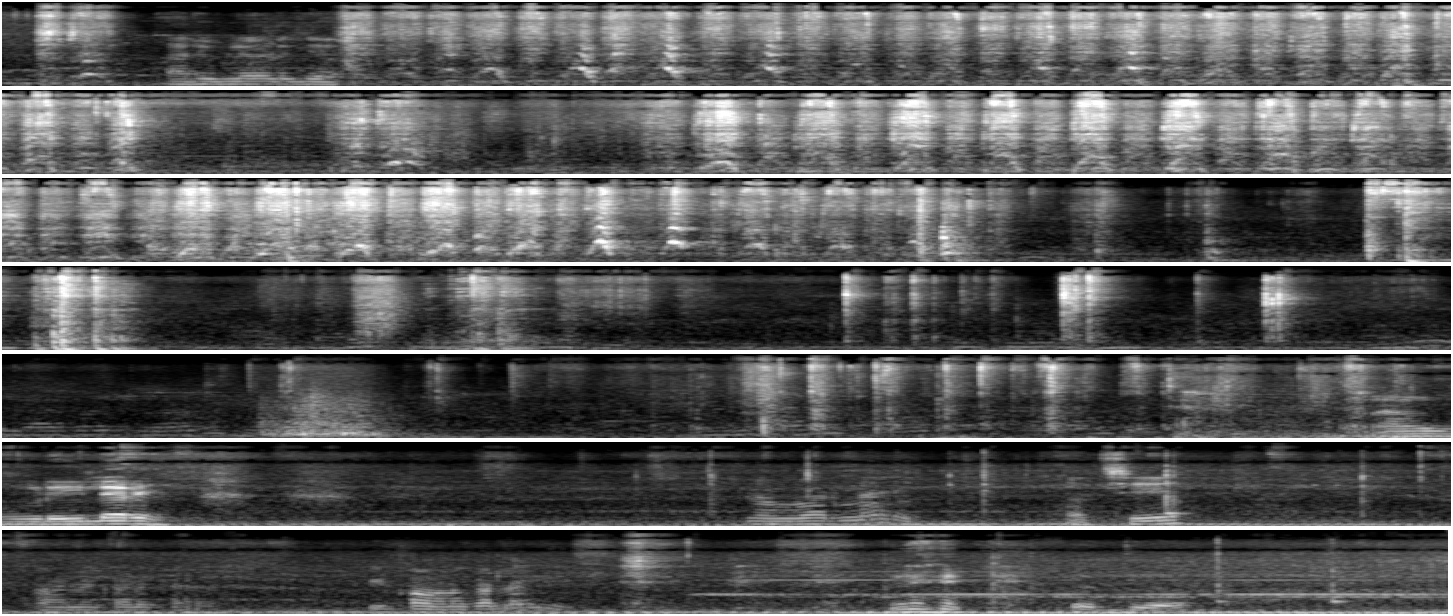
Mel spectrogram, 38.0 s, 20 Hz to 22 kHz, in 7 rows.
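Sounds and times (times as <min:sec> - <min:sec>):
hacksaw sawing plastic pipe: 0:00.0 - 0:00.5, 0:01.2 - 0:14.8.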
